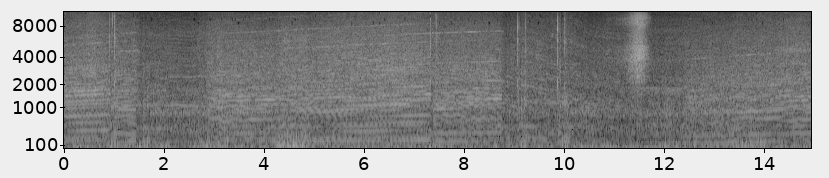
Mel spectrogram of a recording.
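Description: A race car engine in the sim racing game iRacing, a loud continuous high-pitched drone that climbs in pitch as the car accelerates, with brief dips at gear shifts, heard from the cockpit.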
